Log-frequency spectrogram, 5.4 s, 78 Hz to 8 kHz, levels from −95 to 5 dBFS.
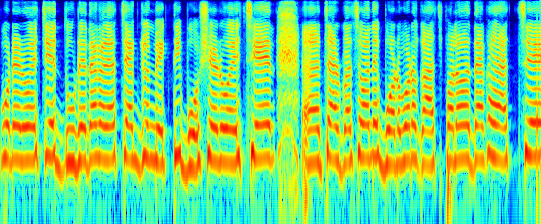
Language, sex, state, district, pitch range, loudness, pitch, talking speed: Bengali, female, Jharkhand, Sahebganj, 280-310 Hz, -11 LUFS, 300 Hz, 175 wpm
